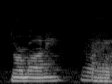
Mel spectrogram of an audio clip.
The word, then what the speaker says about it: Normani: Rashad or or nor Normandy to win right Norman I said her name wrong the whole time Normani win I'm so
